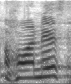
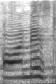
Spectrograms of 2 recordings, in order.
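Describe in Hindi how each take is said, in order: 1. शब्द की शुरुआत h ध्वनि से होती है। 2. शब्द की शुरुआत एक स्वर से होती है, इसमें h नहीं है। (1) "हम इसे हॉनेस्ट नहीं पढ़ते" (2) "हम इसे ऑनेस्ट पढ़ते हैं"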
